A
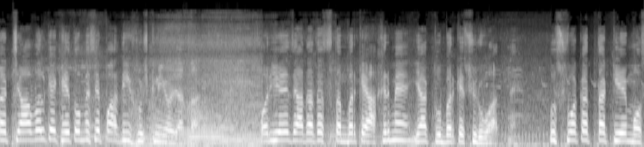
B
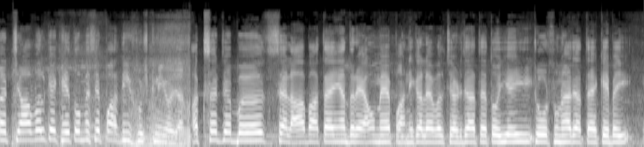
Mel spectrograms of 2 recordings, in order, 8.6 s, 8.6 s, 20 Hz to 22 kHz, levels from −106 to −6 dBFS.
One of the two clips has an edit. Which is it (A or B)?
B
